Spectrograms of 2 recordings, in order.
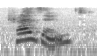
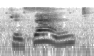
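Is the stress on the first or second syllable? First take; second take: first; second. First: The stress is on the first syllable. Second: The stress is on the second syllable. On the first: "we are putting stress on the first part of the word, on the first syllable of the word" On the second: "we are putting stress on the second part of the word or the second syllable"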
